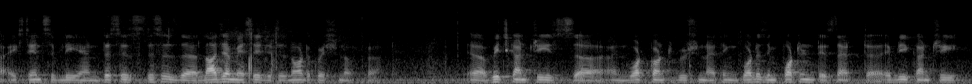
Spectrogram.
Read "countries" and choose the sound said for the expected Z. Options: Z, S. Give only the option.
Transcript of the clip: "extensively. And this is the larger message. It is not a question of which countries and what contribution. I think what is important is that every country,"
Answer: Z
